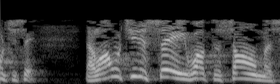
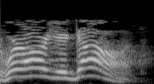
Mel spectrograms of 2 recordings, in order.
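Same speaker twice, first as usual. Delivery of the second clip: crying out; 5 semitones higher, 3 dB louder, slower than usual. Acted. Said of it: "He cried out to God".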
